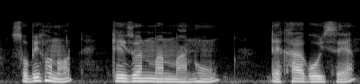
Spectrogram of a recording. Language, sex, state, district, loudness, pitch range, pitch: Assamese, male, Assam, Kamrup Metropolitan, -16 LUFS, 125-145 Hz, 135 Hz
